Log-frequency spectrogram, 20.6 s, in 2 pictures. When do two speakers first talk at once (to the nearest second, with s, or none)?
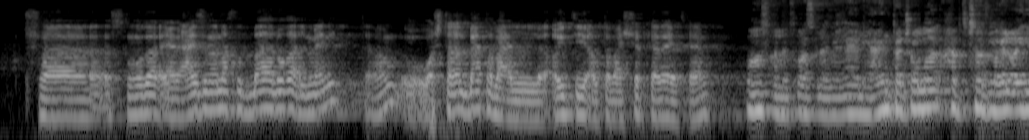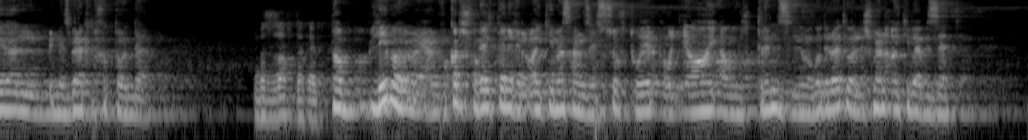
none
